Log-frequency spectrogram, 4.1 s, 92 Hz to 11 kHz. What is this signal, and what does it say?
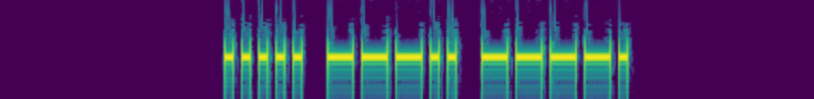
Morse code, heard as a keyed tone, about 28 wpm, 700 Hz. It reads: 589
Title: Numbers - 3-Digit 28wpm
